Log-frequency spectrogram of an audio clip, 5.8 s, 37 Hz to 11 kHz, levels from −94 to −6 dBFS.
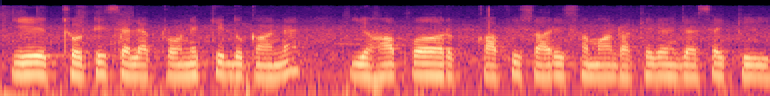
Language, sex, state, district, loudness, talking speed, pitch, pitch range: Hindi, male, Bihar, Samastipur, -16 LUFS, 185 wpm, 125 Hz, 120-130 Hz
